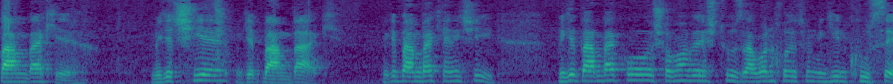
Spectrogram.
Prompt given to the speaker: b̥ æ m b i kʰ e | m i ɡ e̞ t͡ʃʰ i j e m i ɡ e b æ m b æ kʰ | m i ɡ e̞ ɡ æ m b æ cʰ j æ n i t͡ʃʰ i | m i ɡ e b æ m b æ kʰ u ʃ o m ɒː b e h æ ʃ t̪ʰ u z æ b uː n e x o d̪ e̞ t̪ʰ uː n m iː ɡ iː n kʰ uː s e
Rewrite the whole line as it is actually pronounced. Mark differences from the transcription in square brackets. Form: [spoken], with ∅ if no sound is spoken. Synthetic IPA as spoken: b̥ æ m b [æ] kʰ e | m i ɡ e̞ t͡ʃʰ i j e m i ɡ e b æ m b æ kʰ | m i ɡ e̞ [b] æ m b æ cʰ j æ n i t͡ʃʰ i | m i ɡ e b æ m b æ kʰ [o] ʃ o m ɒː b e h [e] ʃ t̪ʰ u z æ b [ɒː] n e x o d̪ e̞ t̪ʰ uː n m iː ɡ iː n kʰ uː s e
